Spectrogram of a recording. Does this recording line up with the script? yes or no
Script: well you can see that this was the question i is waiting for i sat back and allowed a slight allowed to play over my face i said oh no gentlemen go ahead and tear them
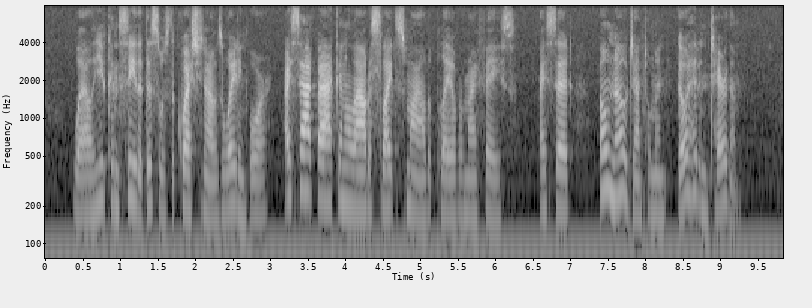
no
